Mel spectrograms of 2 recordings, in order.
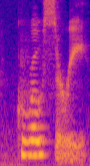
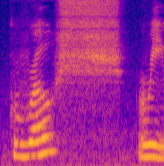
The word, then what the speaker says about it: grocery: You can say grocery with an s sound in the middle. Grocery. Grocery. But for me, I say groceryy with a shh sound in the middle.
